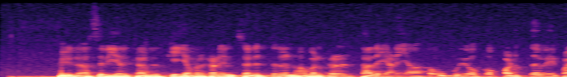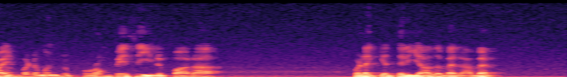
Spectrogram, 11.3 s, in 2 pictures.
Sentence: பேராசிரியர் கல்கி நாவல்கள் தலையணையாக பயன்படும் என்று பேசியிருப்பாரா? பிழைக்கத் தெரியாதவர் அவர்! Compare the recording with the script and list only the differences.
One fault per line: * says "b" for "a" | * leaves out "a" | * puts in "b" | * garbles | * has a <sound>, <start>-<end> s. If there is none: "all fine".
* puts in "அவர்களின் சரித்திர"
* puts in "உபயோகப்படுத்தவே"
* puts in "புறம்"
